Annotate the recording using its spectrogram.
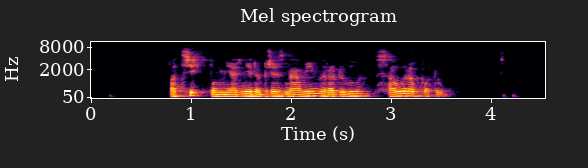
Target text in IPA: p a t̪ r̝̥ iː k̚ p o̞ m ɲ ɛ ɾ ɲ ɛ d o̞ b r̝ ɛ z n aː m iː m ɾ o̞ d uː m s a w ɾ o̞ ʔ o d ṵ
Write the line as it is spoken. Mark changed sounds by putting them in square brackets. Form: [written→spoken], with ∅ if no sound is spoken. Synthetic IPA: p a t̪ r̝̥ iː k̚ p o̞ m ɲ ɛ ɾ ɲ ɛ d o̞ b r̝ ɛ z n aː m iː m ɾ o̞ d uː m s a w ɾ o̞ [ʔ→p] o d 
